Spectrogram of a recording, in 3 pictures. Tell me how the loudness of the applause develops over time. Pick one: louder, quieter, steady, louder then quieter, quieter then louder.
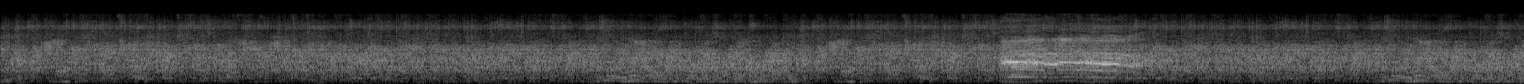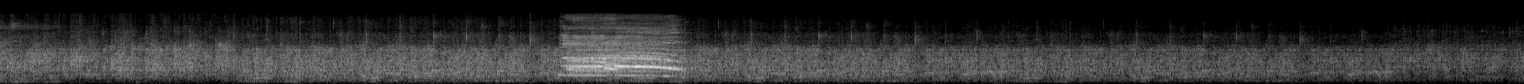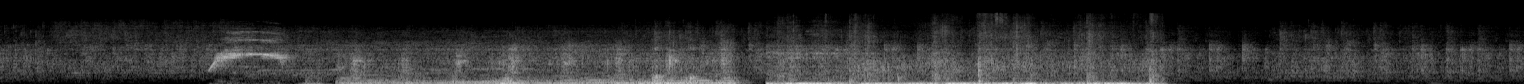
quieter.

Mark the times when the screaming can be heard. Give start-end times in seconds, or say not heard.
10.0-11.5, 20.8-22.1, 32.5-33.4.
